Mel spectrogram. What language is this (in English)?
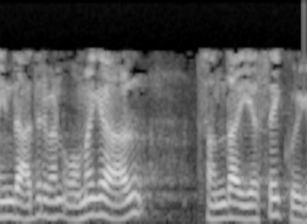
Tamil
